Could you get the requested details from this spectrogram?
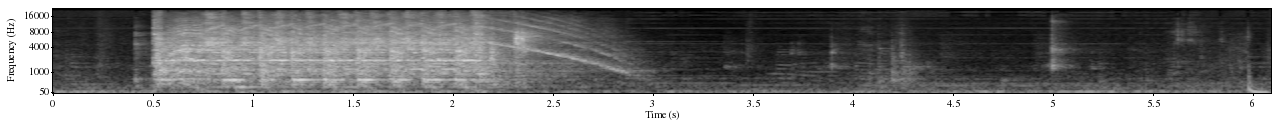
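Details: Nissan 240SX (S13) that was being diagnosed for no start, spark plugs looked fine and battery at 12 volts: starter spins steadily under two seconds then winds down without catching; cause not confirmed, fuel pump wiring next.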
